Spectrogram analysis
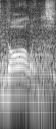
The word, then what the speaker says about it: New Orleans: and for everybody else who's watching it it's nins nin nin exactly they feasted on Cajun food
